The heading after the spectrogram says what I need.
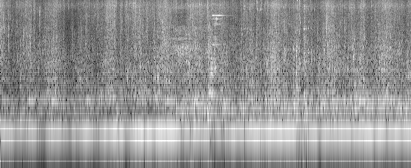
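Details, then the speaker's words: Antique Maytag wringer washer after heavy maintenance including new seal, filled with water: low steady motor hum with irregular sloshing, agitating smoothly; working normally. "See what happens. It's gonna slosh everywhere. It's alive!"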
